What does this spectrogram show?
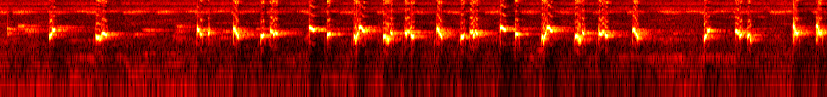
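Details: Yellow-vented bulbul (trucukan) song for provoking fighting: spaced bubbly whistled notes building into a dense, chattering run of slurred phrases, loud and clear.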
